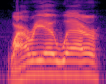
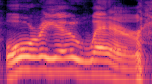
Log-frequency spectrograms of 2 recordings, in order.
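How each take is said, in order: First: "WarioWare" with a short a in the first syllable; attempted pronunciation. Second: "OreoWare" with the W lost, drawn out loud; botched pronunciation. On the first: Vlogger trying out a game title, "WarioWare" with short a. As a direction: say "WarioWare" starting like "wag". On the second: Vlogger failing at a game title, "OreoWare" slow and exaggerated. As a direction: stretch "OreoWare" out, starting on a long "or". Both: Real, not acted. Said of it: "I can't bloody say it".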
